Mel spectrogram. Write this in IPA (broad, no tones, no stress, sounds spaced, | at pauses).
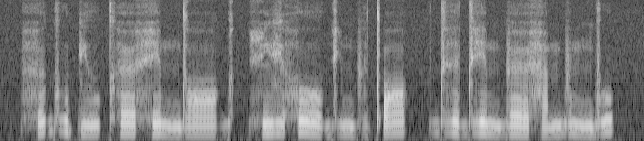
h ɵ ɡʱ u pʲ uː kʰ œː h e m n d ɔː ɡ | h ĩ vʲ ɔ h oː ɡʱ i m bʱ ɵ tʼ ɔ | dʱ ɘ dʱ e m b œː h a m b ɵ m ŋ ɡ u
